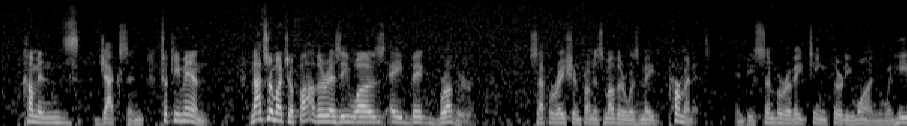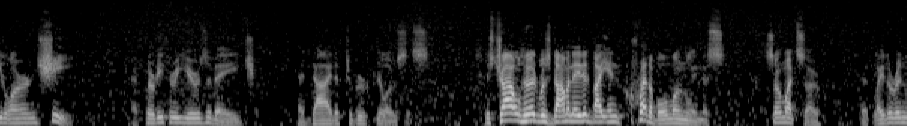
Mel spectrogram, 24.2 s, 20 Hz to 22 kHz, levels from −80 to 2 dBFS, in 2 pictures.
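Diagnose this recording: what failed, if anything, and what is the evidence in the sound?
Overdone noise removal in the call-processing stage runs throughout the speech. Pauses fall to near silence with twinkling specks. The suppressor is cutting any frequency band close to its noise estimate, taking quiet speech components with the noise.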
